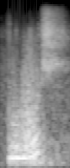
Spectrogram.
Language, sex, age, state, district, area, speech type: Tamil, female, 18-30, Tamil Nadu, Sivaganga, rural, spontaneous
